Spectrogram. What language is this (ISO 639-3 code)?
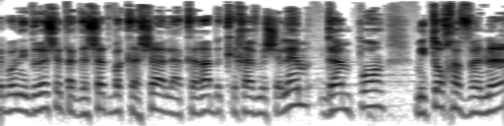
heb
